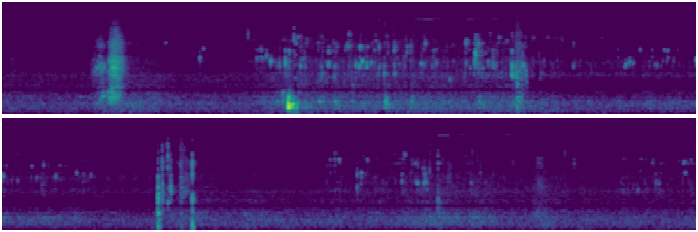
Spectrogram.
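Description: Alcohol poured from a plastic bottle into a bucket, trickling and dripping in small splashes. A sharp knock about three seconds in is the loudest moment, and two quick clicks come just past the middle.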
